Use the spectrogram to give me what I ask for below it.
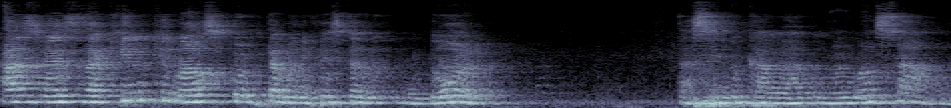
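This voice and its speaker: Over noticeable background noise and audible room echo, a woman talks at a fairly slow pace with fairly even intonation and a medium pitch. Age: 70s. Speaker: motivational speaker. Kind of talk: lecture.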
